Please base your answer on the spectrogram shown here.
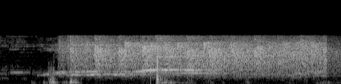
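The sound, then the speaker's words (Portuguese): Office staff burst into applause to celebrate a sale. The clapping starts after a brief quiet moment, swells quickly and holds dense and steady until it eases off at the end. “Ó, desculpa o barulho, viu? É porque quando a gente consegue vender algum contrato que disponibiliza para os clientes, a gente comemora, viu?”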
